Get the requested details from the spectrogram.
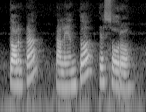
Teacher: Not explosive, with the tip of the tongue against the back of the upper front teeth.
